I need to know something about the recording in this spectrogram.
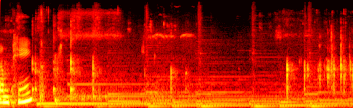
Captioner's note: stirrer scraping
